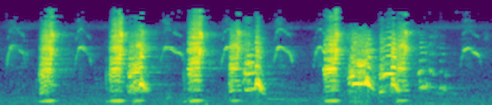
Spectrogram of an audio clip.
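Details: Domestic geese at Planet Earth Aquarium in Mysore, India, calling: loud harsh nasal honks in quick bursts, overlapping from several birds, with short higher squeaky notes between.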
